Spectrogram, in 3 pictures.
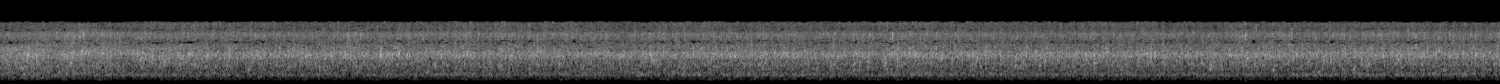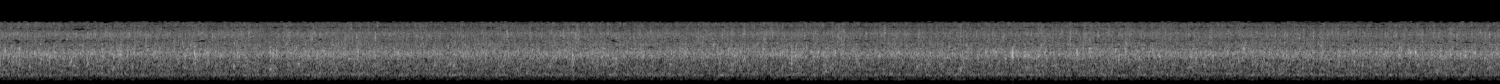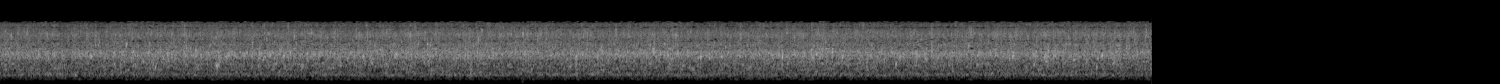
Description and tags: A recording of water coming out of a pipe with some echoing into the pipe. It is at the other end of the same pipe as my waterpipe file.
creek, echo, field-recording, iriver799, pipe, splashing, stream, water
